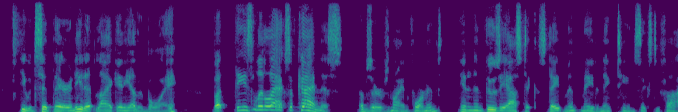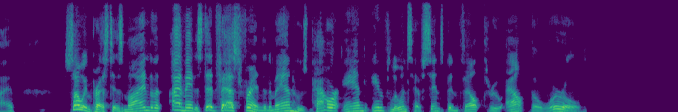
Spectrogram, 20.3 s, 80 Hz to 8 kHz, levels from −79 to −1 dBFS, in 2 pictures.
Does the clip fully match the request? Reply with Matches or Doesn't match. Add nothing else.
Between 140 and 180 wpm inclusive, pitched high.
Doesn't match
